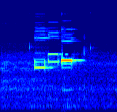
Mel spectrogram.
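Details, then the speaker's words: Trilogy BiPAP ventilator being set up and powered on, plugged into oxygen: short high-pitched alarm tones rising to a louder sustained beep, before it starts ventilating on the previously set settings. "going to start by reading the alarm um and then it's gonna automatically start ventilating on the previously set settings before you turn it off"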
